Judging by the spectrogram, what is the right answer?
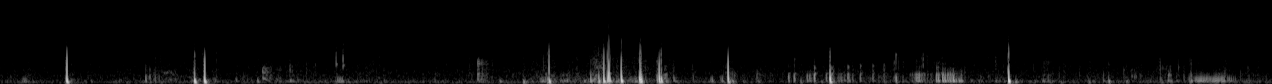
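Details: Frequent gurgles, pops and low rumbling bursts, loud and busy, with occasional microphone static clicks: active bowel sounds (borborygmi) while eating a burger and fish fries, with upset digestion.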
